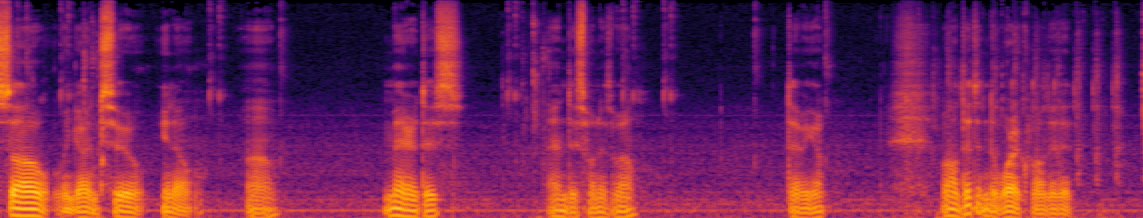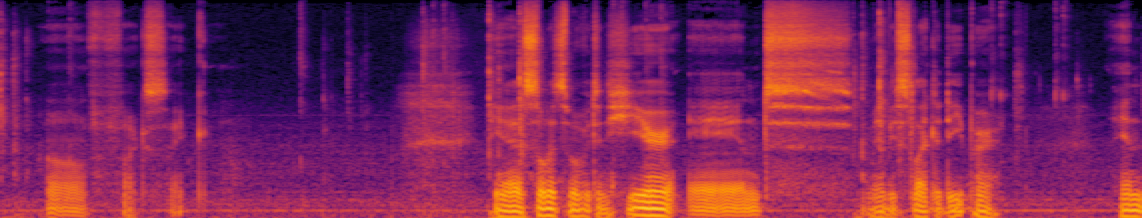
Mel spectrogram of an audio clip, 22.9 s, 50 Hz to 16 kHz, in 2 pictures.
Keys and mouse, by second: 0.2 middle click, 0.9 alt+x, 2.1 click, 2.8-4.5 middle drag, 5.3 alt+x, 6.2 click, 6.6 click, 7.5 middle click, 9.4-10.0 ctrl+z, 10.3 ctrl+z, 10.5-11.7 ctrl+z, 12.1-14.4 middle drag, 15.7 shift+middle click, 16.2 g, 17.8 middle click, 19.9 g.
